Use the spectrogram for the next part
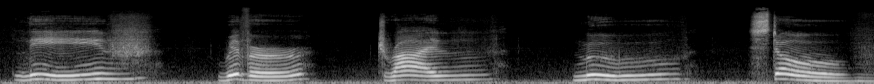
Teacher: you set the lower lip vibrating. That's what makes the sound. You'll feel a gentle, dark, buzzing vibration on the lower lip. · You'll feel a gentle, dark, buzzing vibration on the lower lip. All suggestion of the F must be out of there, otherwise your V sounds like an F.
